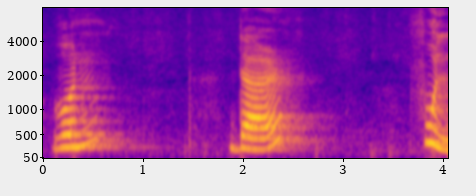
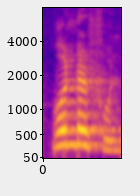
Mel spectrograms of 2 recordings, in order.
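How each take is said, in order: First: "wonderful" very slowly, long pauses between three syllables. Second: Said in the usual way. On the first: Shown as a demonstration. Teacher showing how wonderful breaks up, syllable by syllable. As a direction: isolate each syllable of "wonderful". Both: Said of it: "আমি ভেঙে দেখাই".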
